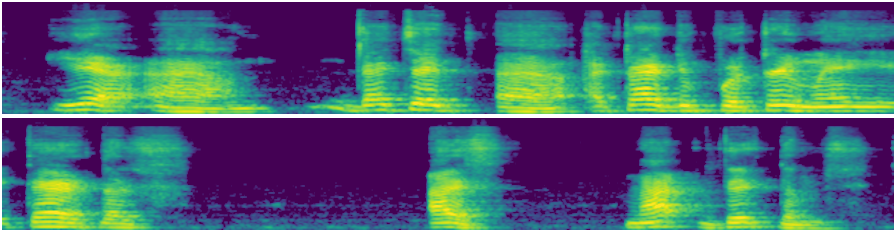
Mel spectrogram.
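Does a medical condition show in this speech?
Yes: cerebral palsy.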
